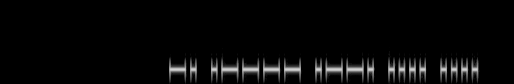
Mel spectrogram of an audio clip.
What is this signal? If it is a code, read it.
Morse code, heard as a keyed tone, about 21 wpm, 700 Hz. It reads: N1PHH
